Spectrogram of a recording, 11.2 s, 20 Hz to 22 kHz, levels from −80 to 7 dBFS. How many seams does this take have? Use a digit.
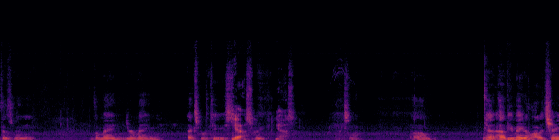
1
